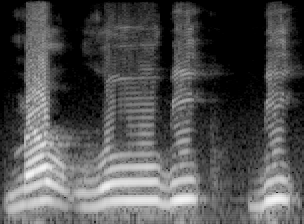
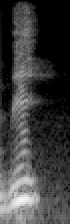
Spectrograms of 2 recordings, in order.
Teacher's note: बा के नीचे जेर है तो बा के जेर को बारीक पढ़ेंगे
